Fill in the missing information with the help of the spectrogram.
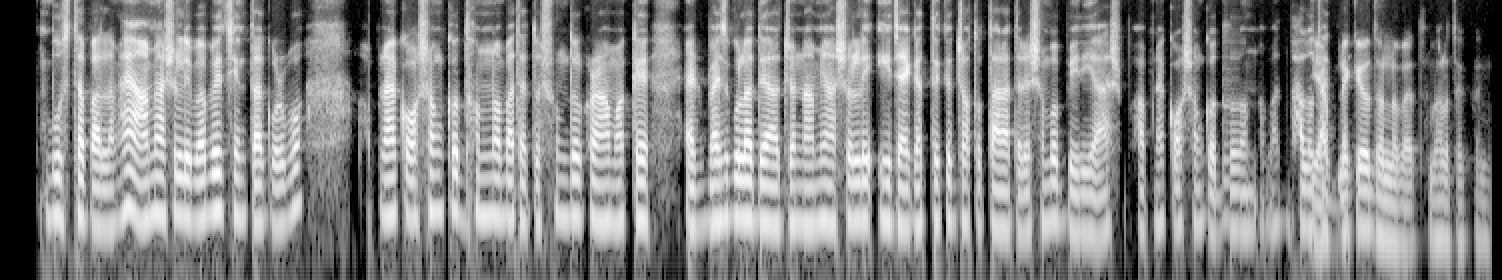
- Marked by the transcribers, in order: none
- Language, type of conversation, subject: Bengali, advice, অপ্রয়োজনীয় সমালোচনার মুখে কীভাবে আত্মসম্মান বজায় রেখে নিজেকে রক্ষা করতে পারি?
